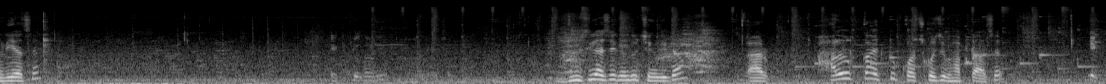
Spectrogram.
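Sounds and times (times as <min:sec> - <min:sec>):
man speaking: 0:05.5 - 0:10.1.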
